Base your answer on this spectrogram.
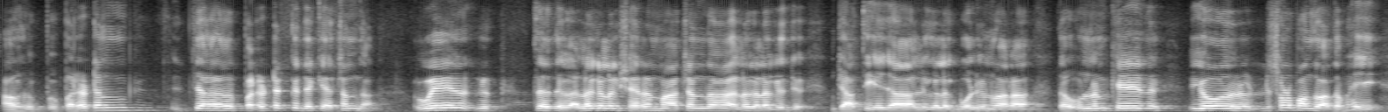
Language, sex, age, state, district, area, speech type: Sindhi, male, 60+, Gujarat, Kutch, rural, spontaneous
